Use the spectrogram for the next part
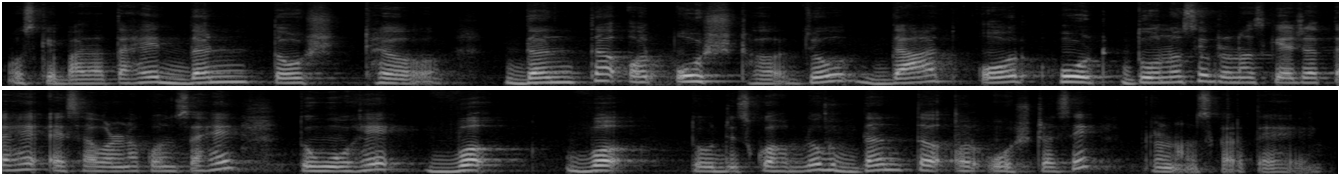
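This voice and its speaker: A woman's voice: medium pitch, unhurried, gravelly, dark tone. A woman teaching a Sanskrit lesson, listing sounds one at a time and mixing English words into her speech. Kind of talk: spoken classroom-style lesson.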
